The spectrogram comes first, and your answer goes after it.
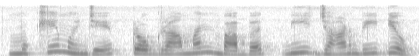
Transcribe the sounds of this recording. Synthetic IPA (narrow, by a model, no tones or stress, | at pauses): mũːkʰemʊ̃ɦɪ̃ɲd͡ʑepɾoːɡɾaːmənɪ̆baːbət̪ɓiːd͡ʑʱaːɽ̃bɪɗijoː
